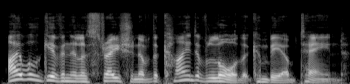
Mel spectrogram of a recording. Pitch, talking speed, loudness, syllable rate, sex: 140 Hz, 240 wpm, -18 LUFS, 5.7 syllables/s, male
